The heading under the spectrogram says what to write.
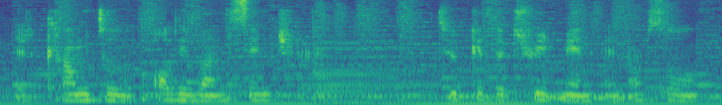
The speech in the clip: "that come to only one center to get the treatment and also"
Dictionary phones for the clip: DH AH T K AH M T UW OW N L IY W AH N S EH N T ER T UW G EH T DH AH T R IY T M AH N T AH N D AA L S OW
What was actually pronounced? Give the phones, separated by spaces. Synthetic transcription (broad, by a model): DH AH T K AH M T UW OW L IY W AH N S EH N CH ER T UW G EH T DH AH T R IY T M AH N T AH N AA L S OW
